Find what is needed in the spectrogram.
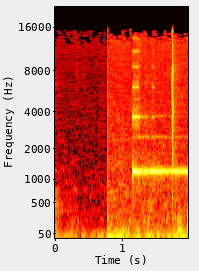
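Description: Sonar-style sound effect: after a moment of silence, a single steady electronic tone starts just over a second in and holds, with a short click partway through.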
